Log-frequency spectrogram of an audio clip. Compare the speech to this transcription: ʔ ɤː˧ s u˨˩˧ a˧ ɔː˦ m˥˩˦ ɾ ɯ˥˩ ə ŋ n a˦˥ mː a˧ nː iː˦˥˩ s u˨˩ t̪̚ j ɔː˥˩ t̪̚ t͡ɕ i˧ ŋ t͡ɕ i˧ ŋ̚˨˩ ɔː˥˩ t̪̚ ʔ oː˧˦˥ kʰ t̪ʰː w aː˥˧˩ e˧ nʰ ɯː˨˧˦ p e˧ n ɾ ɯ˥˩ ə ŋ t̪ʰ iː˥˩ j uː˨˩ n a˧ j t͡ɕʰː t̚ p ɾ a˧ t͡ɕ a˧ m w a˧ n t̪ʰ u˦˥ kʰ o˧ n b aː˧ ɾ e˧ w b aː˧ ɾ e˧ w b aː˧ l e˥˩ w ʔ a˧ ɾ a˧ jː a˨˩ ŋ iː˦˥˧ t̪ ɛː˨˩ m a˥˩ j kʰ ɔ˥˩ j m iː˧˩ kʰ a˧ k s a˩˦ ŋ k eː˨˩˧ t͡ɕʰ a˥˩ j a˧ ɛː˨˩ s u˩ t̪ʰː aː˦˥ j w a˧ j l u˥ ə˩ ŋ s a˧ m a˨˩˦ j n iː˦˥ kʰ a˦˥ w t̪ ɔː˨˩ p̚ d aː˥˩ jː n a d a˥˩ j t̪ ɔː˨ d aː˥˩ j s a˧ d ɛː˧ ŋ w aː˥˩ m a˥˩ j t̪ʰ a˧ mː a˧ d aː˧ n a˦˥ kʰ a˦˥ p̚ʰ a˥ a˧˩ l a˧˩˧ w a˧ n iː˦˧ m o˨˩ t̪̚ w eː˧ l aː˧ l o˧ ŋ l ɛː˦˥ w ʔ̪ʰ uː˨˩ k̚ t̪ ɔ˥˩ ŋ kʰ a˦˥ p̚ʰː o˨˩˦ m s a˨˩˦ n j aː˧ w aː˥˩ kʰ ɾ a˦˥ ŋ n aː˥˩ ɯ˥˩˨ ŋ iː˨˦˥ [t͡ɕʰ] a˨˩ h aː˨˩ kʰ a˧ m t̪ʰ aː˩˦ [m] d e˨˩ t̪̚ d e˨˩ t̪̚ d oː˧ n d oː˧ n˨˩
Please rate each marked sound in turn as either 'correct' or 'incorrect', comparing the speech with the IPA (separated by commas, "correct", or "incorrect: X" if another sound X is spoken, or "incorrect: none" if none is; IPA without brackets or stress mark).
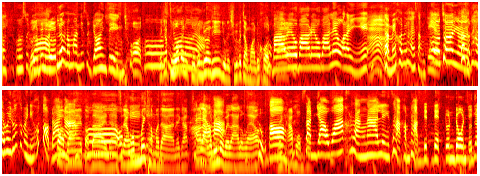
incorrect: t͡ɕ, correct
